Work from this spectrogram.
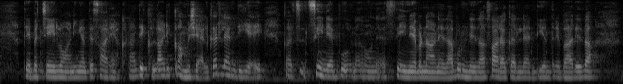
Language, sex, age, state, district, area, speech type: Dogri, female, 45-60, Jammu and Kashmir, Samba, rural, spontaneous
